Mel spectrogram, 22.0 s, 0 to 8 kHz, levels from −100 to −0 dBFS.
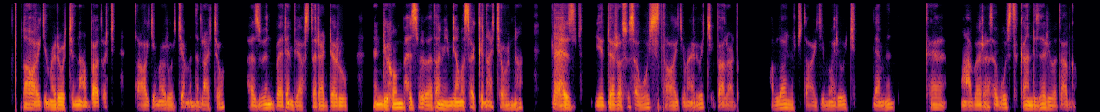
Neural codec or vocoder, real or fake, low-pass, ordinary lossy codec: codec, 16 kHz, 2 kbps, X-Codec, HuBERT features, trained on LibriSpeech; fake; 7.2 kHz; MP3, 64 kbps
